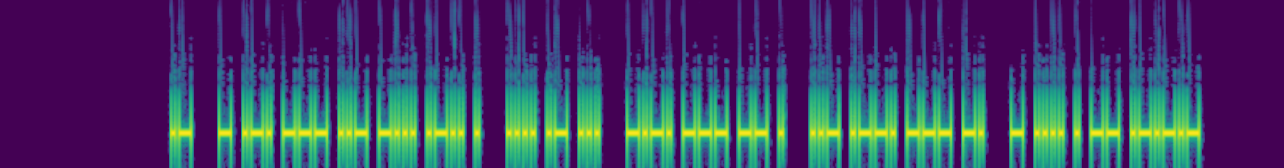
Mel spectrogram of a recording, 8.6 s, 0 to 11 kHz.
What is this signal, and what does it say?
Morse code, heard as a keyed tone, about 44 wpm, 700 Hz. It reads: A TROUBLE HAS COME UPON THEM.
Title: Sentences from Top 1200 Words 45wpm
